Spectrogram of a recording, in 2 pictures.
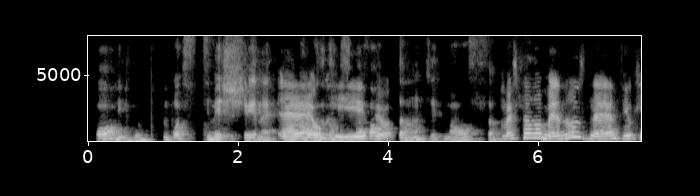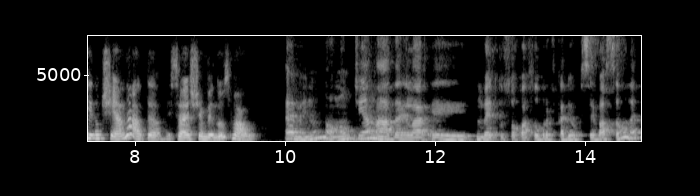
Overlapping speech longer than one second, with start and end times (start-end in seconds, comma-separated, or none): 2.5-4.1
